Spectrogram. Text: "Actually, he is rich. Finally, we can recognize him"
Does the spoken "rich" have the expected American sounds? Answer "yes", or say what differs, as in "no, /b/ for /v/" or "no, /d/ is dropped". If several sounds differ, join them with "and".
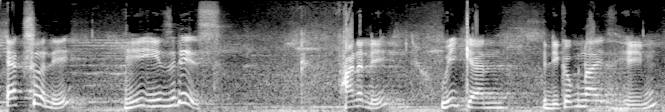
no, /s/ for /tʃ/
